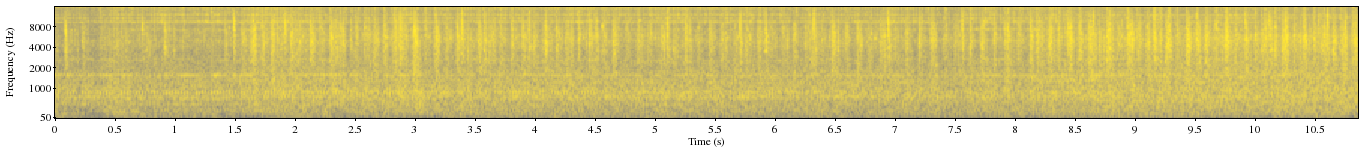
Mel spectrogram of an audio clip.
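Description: Supreme 600T truck-mounted feed mixer running, its discharge chain-and-slat conveyor turning with a steady, rapid metallic clatter over the truck's running engine.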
